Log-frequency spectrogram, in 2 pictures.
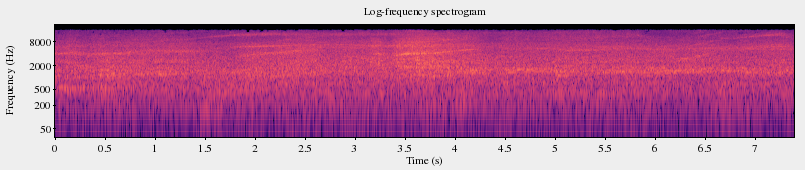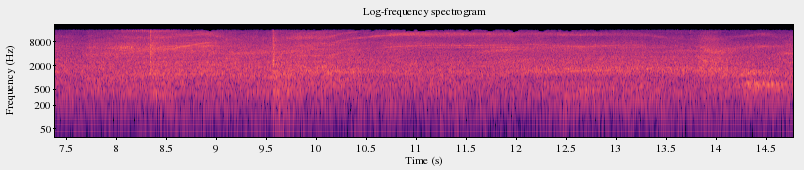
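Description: Small electric motors of remote-control cars whine in a large echoing hall, rising and falling in pitch as the cars speed past.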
